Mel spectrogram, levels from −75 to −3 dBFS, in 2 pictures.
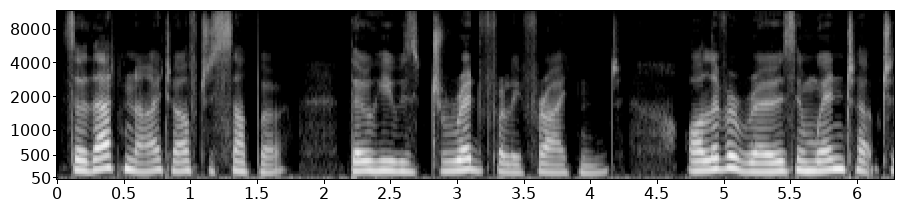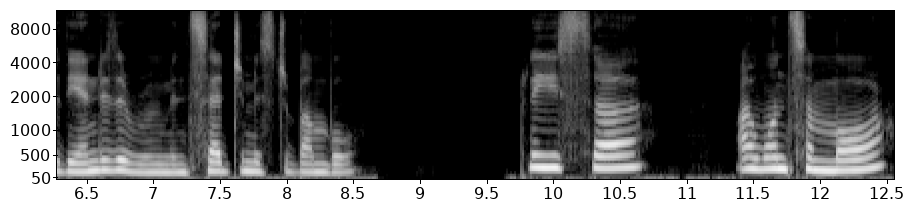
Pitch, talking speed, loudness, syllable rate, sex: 190 Hz, 155 wpm, -16 LUFS, 4.3 syllables/s, female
